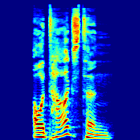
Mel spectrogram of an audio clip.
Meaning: 1. superlative degree of autark 2. inflection of autark: strong genitive masculine/neuter singular superlative degree
- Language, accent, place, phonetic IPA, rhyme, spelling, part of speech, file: German, Germany, Berlin, [aʊ̯ˈtaʁkstn̩], -aʁkstn̩, autarksten, adjective, De-autarksten.ogg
